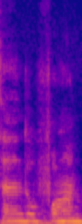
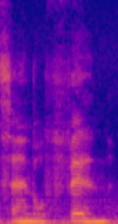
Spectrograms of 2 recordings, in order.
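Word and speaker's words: Sandalphon: archangel sandelphin with you it says sandalfon but he pronounces it sandal finn so they want you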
